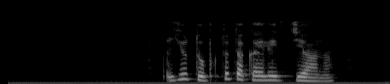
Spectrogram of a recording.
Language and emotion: Russian, neutral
